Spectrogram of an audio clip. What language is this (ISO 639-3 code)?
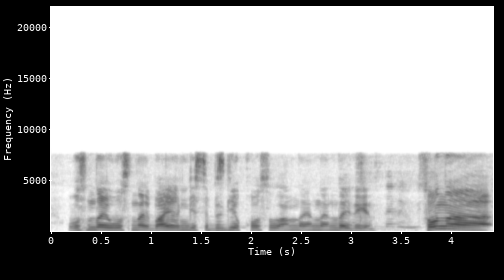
kaz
